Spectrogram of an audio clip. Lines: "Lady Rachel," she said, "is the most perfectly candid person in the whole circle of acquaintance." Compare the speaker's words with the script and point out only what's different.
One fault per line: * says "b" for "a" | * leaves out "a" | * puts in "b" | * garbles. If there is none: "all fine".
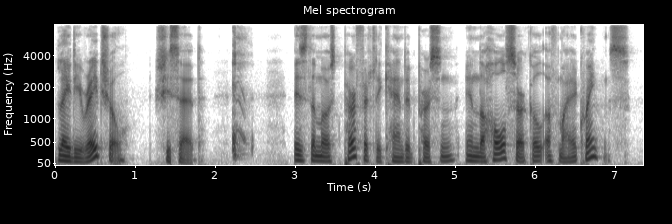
* puts in "my"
